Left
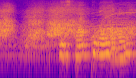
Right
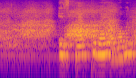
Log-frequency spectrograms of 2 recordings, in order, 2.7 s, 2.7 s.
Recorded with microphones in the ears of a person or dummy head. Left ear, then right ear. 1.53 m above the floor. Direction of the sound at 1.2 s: 70° right (ahead or behind).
